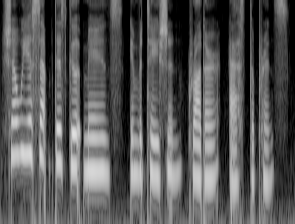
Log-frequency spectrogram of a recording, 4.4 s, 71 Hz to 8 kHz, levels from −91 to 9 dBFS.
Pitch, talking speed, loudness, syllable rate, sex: 225 Hz, 150 wpm, -18 LUFS, 4.6 syllables/s, female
